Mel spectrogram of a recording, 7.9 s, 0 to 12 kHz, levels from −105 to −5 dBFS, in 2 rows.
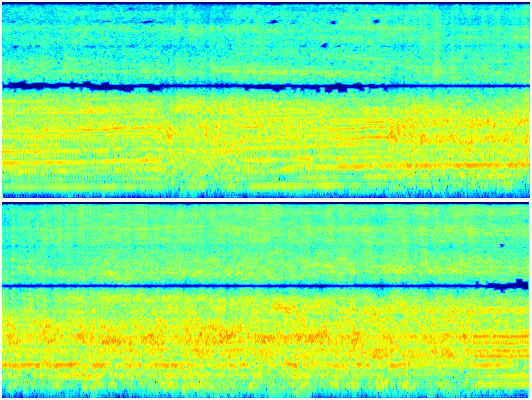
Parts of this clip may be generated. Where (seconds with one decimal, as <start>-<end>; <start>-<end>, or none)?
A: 1.2-1.8; 2.9-7.5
